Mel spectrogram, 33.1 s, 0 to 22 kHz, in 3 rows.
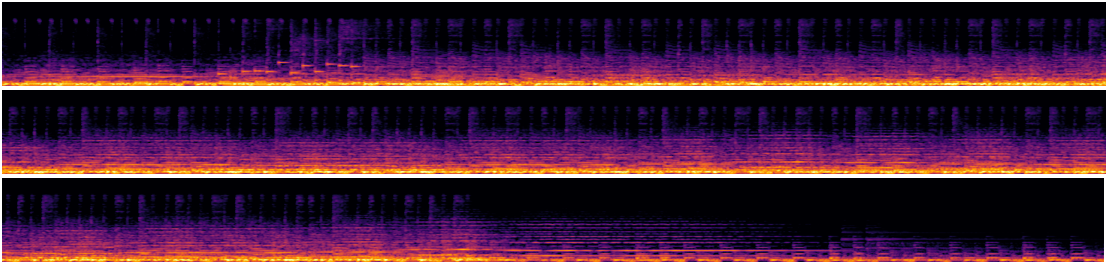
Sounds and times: Video game music: 0.0s - 33.1s.

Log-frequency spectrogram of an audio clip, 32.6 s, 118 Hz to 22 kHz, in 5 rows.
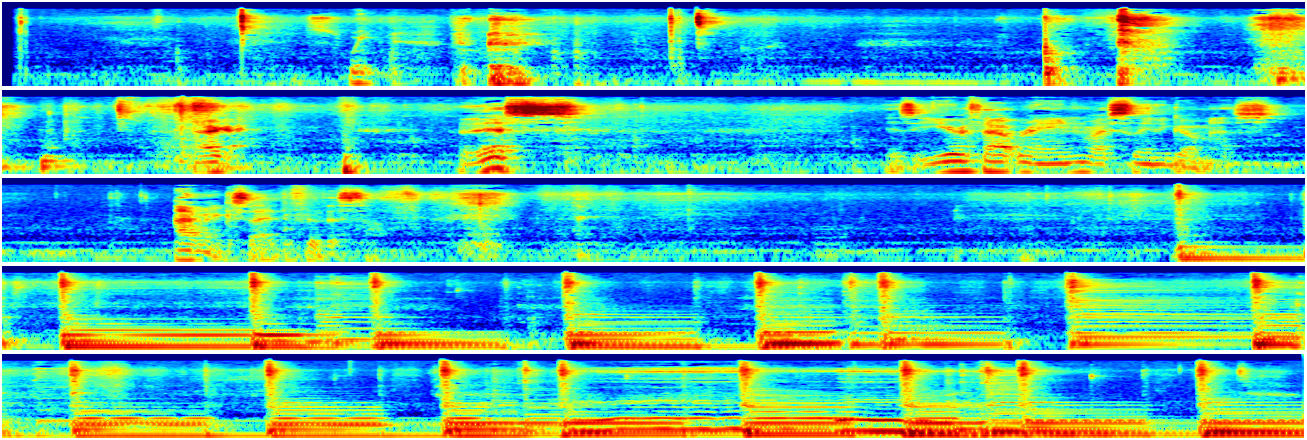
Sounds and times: Speech: 1.5s - 2.0s, 7.4s - 7.8s, 8.8s - 9.5s, 10.9s - 13.0s, 13.9s - 15.1s.

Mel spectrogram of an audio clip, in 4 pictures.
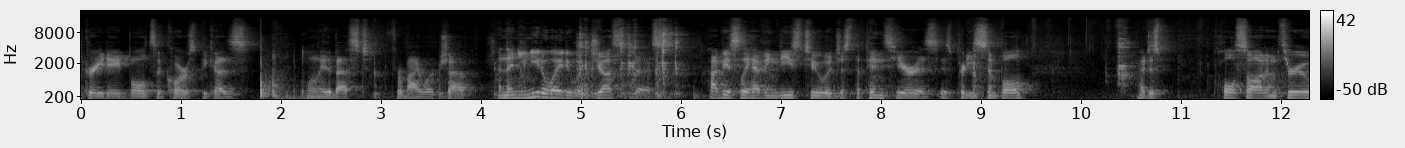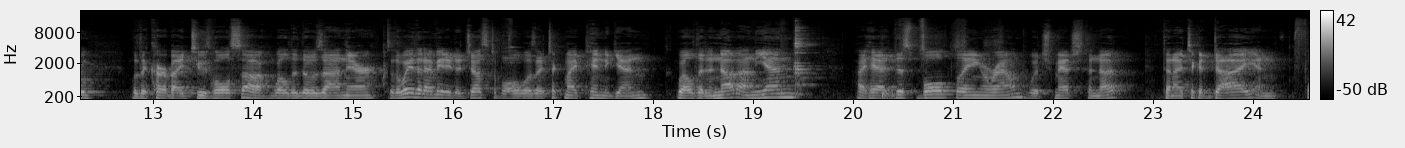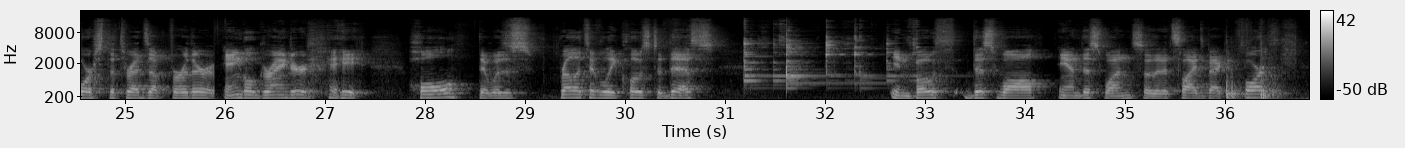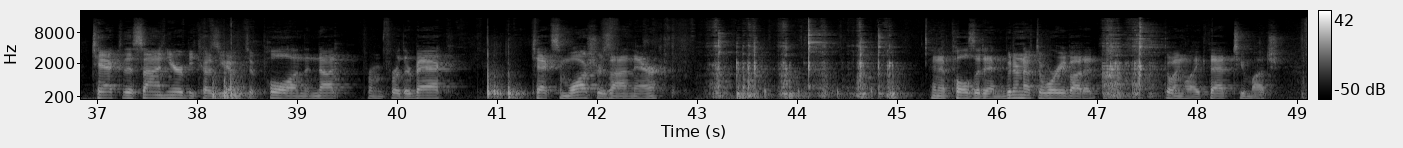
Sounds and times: Speech: 0.0s - 9.5s, 10.5s - 31.0s, 32.7s - 40.6s, 41.4s - 42.8s, 45.3s - 48.9s
Tools: 5.0s - 6.2s, 10.2s - 10.6s, 19.4s - 19.7s, 31.2s - 33.2s, 43.0s - 45.2s, 47.0s - 47.7s.

